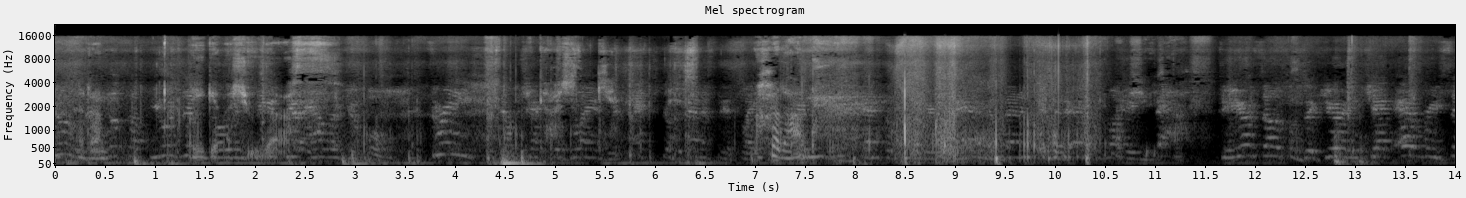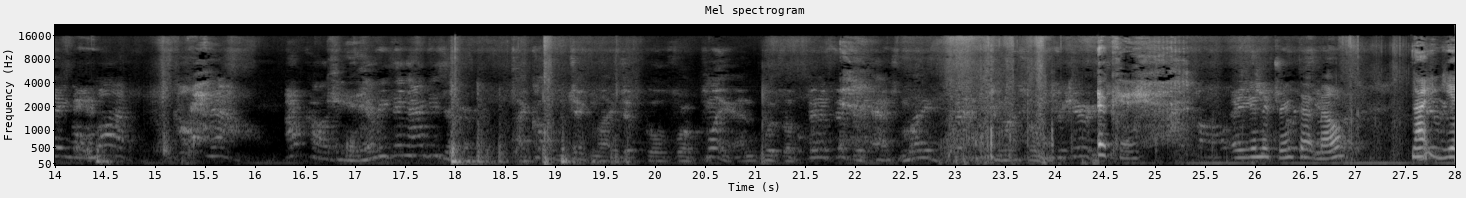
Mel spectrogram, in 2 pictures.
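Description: A boy talks close to a phone microphone with animation.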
